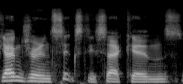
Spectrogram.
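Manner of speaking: stress on the word ganja. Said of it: "what they did there instead of".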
